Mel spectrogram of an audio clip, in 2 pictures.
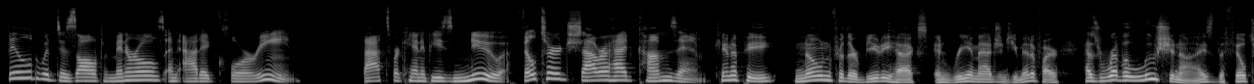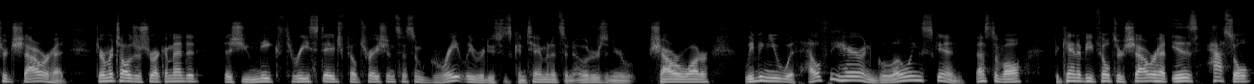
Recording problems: none

